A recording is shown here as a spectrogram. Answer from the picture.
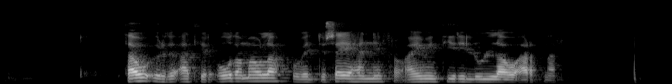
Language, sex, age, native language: Icelandic, male, 30-39, Icelandic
